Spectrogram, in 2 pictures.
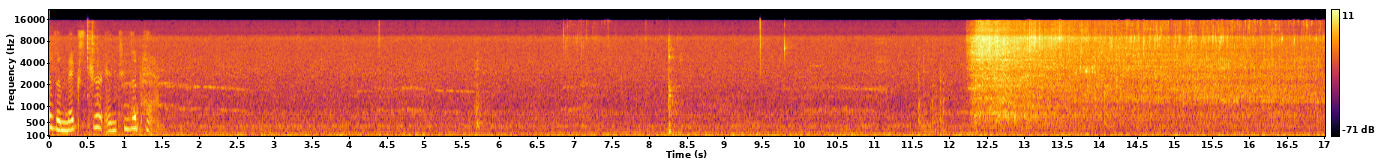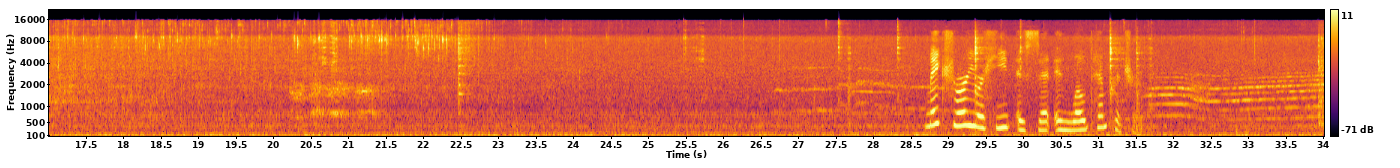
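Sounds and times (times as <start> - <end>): oil sizzling in a frying pan: 5.8 - 8.7, 12.2 - 28.6.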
